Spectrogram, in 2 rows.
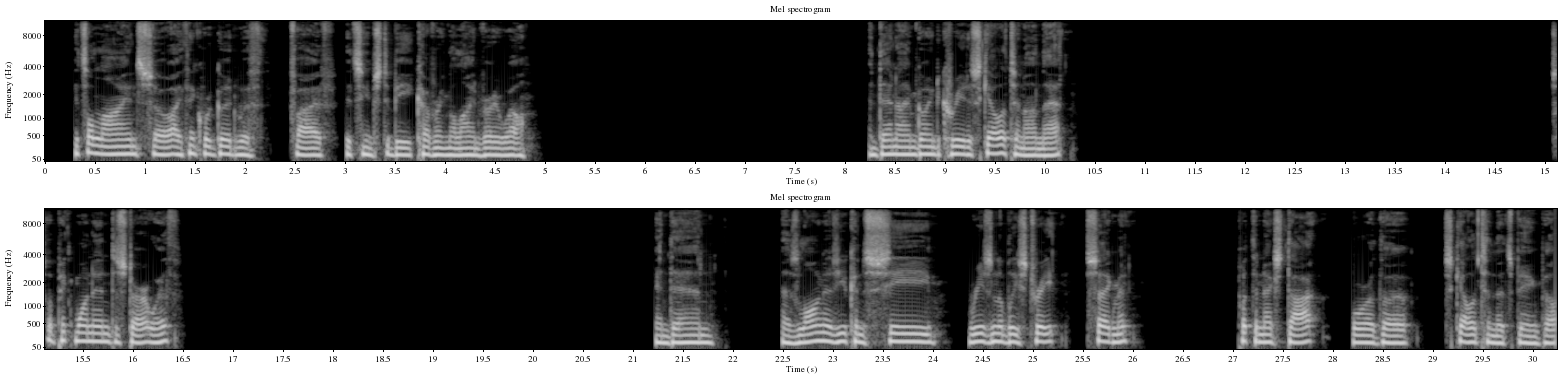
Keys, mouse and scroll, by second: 0.0-3.9 scroll up 2, 3.9-5.4 scroll down 2, 5.4-10.7 drag, 10.7-16.7 scroll up 2, 16.8-19.1 middle drag, 16.8-19.1 scroll up 2, 19.1-20.9 drag, 20.9-21.8 scroll down 2, 21.8 space, 21.9-30.2 drag.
